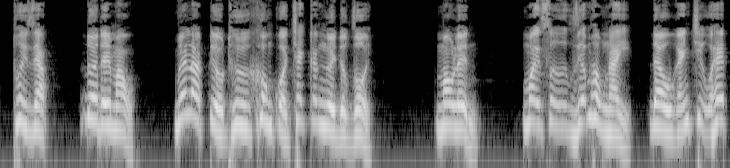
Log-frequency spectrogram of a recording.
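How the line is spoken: Angry young girl. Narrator (Vietnamese): Cô bé áo đỏ tức giận

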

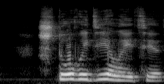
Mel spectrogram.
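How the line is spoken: Cracking voice cry. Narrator (Russian): срывающимся голосом вскрикнула я

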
